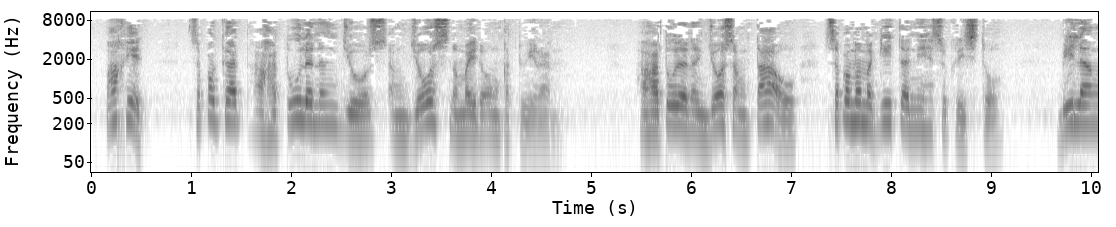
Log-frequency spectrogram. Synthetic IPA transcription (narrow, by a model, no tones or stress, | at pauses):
b̥aːkɪt̪̚ | sɐpɐɡ̚kɐt̪̚hɐɦɐt̪uːlɐnɐŋd̪jo̞sɐŋd̪o̞snɐmɐjɾoʔo̞ŋkɐt̪wiːɾɐ̰n | hɐɦɐt̪uːlɐnɐŋd͡ʒo̞sɐŋt̪aːʔo̞ | sɐpɐmɐmɐɡiːt̪ɐnːɪɦɛsʊkɾist̪o̞ | biːlɐŋ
